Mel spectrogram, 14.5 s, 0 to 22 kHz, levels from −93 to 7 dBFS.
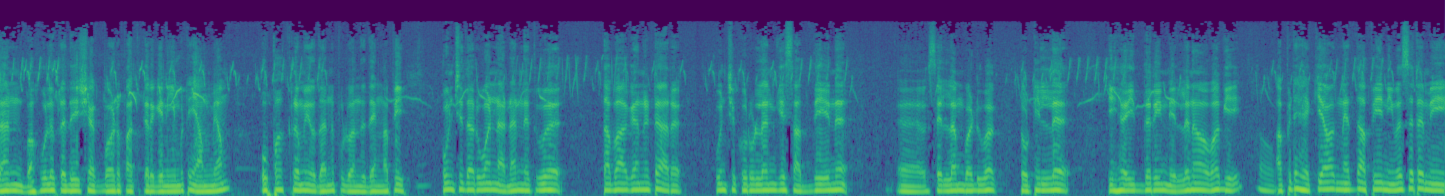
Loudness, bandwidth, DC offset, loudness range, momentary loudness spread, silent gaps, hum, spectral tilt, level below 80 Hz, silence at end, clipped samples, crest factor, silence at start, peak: -16 LUFS; 14 kHz; 0.1%; 2 LU; 7 LU; none; none; -5 dB/octave; -38 dBFS; 0 s; under 0.1%; 12 dB; 0 s; -4 dBFS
